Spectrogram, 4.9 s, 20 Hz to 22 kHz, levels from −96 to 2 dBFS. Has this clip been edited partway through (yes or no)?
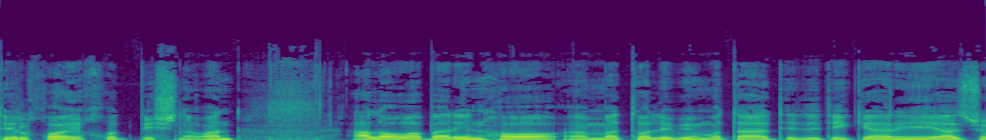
no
